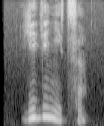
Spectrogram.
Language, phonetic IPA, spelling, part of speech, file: Russian, [(j)ɪdʲɪˈnʲit͡sə], единица, noun, Ru-единица.ogg
- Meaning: 1. one, unity (neutral element in multiplication) 2. digit 3. unit 4. one (out of five), poor; F mark, F grade 5. number one (e.g. bus, tram, trolleybus, etc.) 6. (a) few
